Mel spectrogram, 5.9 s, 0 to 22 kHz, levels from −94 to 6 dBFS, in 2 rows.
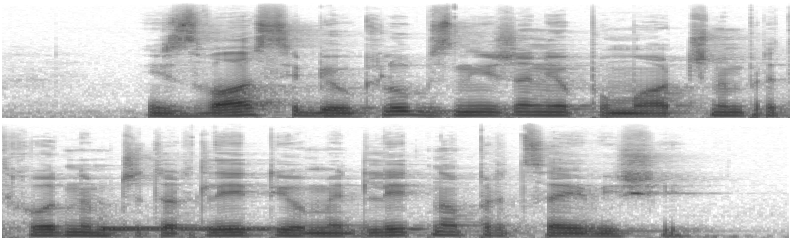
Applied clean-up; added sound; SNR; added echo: none; Ringtone; 8 dB; none.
